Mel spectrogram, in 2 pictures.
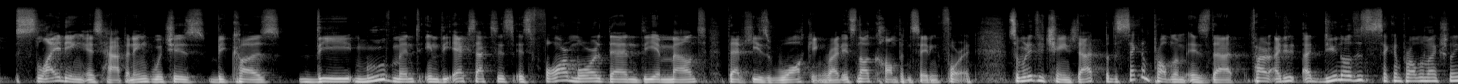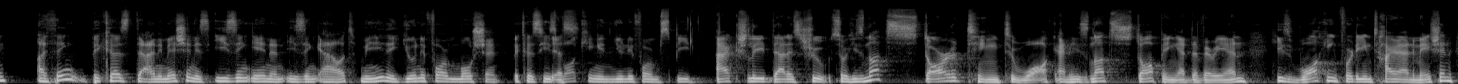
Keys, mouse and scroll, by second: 1.2 space, 10.0 click, 13.2 click.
